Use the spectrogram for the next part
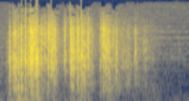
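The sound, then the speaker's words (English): Dry cracking and splintering of wooden fruit boxes being broken, in a few quick bursts over a second and a half before fading to quiet. Part of a sound effect created for the Mr. District Attorney show. “It was made up originally of some fruit boxes being broken, like this.”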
